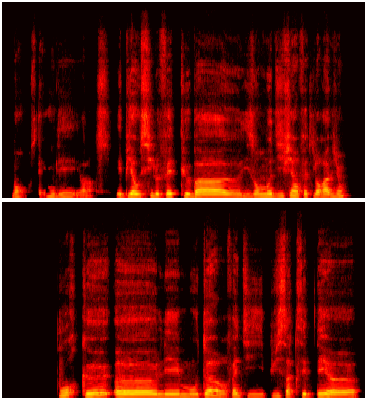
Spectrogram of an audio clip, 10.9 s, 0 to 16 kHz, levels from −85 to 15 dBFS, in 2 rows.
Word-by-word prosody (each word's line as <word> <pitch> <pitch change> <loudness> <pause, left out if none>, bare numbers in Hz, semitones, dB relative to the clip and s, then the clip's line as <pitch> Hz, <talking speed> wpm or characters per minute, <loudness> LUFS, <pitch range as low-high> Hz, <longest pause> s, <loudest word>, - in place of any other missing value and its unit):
Bon, 160 -2 -9
c'est - - -18
une 185 0 -9
des 160 -1 -11
voilà - - -12 0.4
et - - -4
puis 185 +3 -7
il - - +8
y - - +7
a 185 - +6
aussi 185 +3 -5
le 185 -1 -1
fait 200 +2 0
que 205 - -5
bah, 175 -1 +4
heu, 170 -1 -4
ils 175 0 -9
ont 180 - -2
modifié 195 +2 -2
en 195 - 0
fait 200 0 -6
leurs 180 -2 -1
avions 180 +7 -3 1.1
pour 225 +1 -3
que, 225 +2 +1
heu, 185 -1 +5
les 180 -1 -2
moteurs 180 +5 -1
en 185 - -10
fait, 215 +2 -5
ils 180 0 -13
puissent 200 0 -10
accepter, 190 +3 -1
heu 175 -1 +2
185 Hz, 185 wpm, -23 LUFS, 180-200 Hz, 1.1 s, il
